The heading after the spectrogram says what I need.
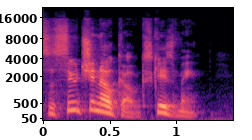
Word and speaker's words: Tsuchinoko: It's the Sunoichi, I think is how it's pronounced. I'm gonna look up Japanese snake Japanese snake cryptid. I think it's called Tsuchinoko. It's the Tsuchinoko, excuse me.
